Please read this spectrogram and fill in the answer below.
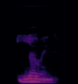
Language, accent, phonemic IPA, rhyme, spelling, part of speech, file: English, Southern England, /ˈləʊɪŋ/, -əʊɪŋ, lowing, verb / noun, LL-Q1860 (eng)-lowing.wav
- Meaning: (verb) present participle and gerund of low; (noun) The sound of something that lows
